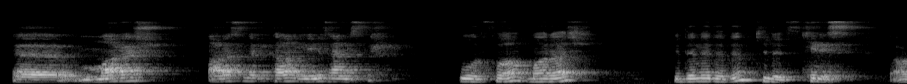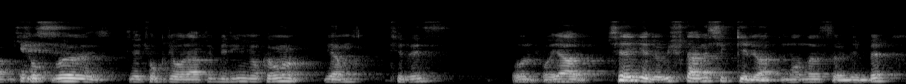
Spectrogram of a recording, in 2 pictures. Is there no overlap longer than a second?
Yes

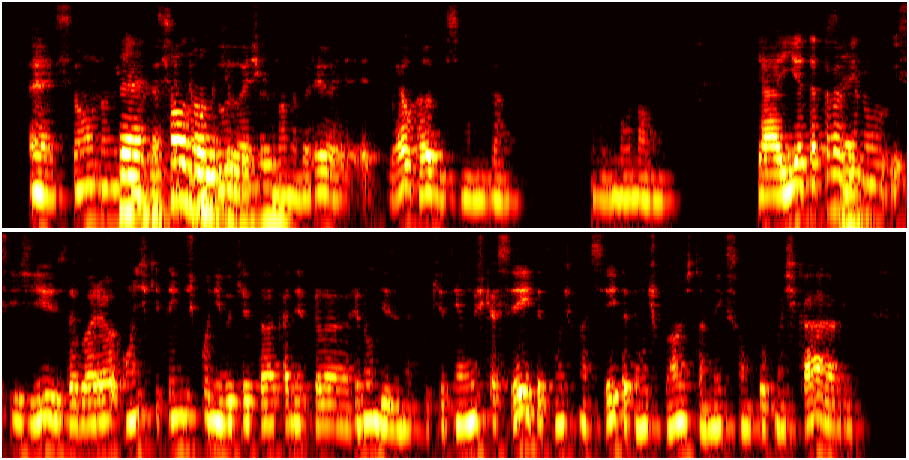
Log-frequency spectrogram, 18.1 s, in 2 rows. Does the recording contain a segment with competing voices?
Yes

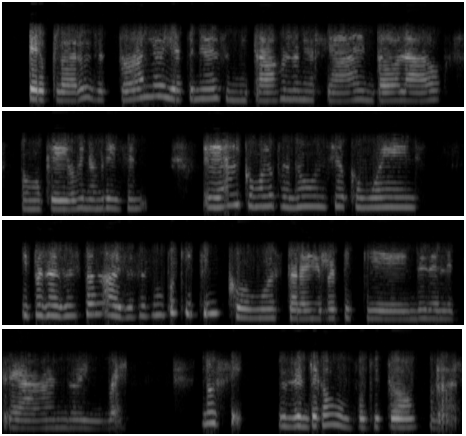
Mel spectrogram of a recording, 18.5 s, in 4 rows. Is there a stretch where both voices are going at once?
No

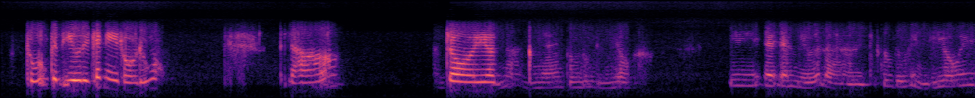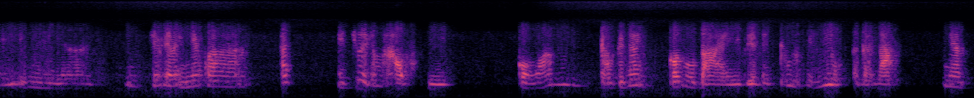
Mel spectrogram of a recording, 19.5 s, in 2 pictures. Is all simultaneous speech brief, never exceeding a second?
Yes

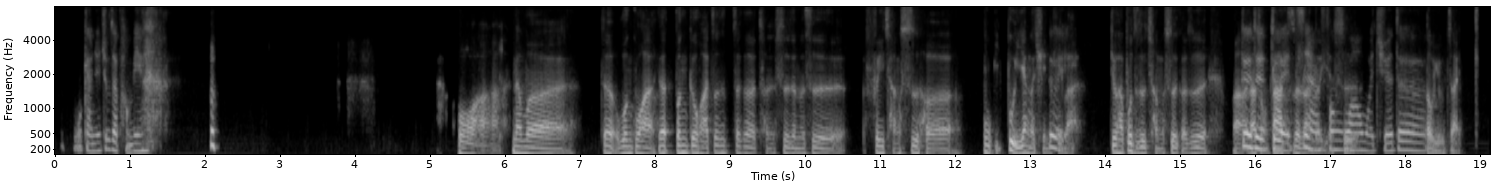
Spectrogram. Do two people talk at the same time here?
Yes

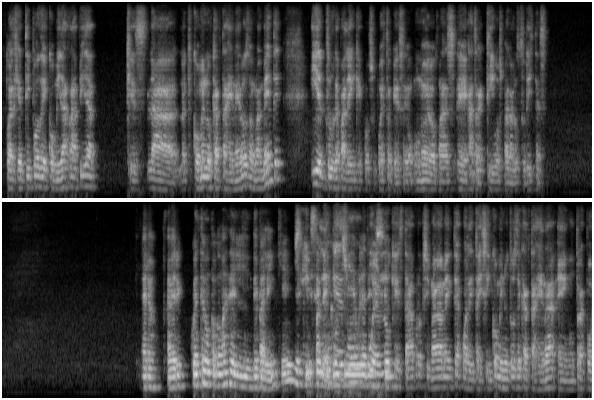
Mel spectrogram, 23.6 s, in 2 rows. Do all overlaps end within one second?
No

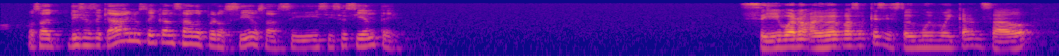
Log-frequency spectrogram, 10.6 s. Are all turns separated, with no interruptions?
Yes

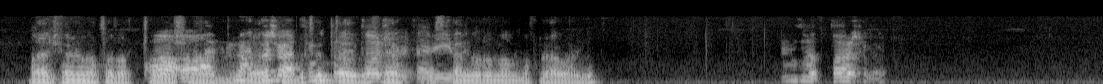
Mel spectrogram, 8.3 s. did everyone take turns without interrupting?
No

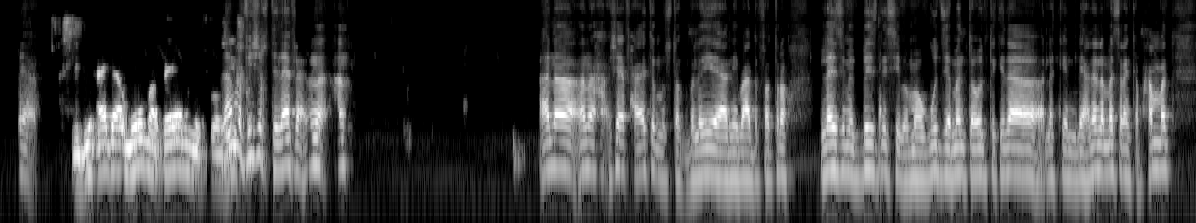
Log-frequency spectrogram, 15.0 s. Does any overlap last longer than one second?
No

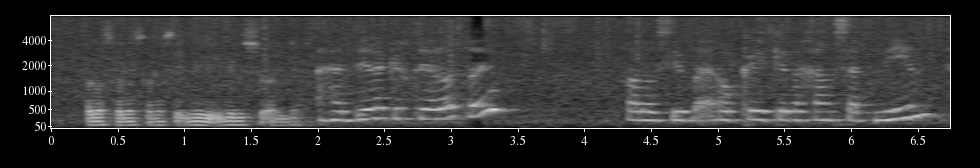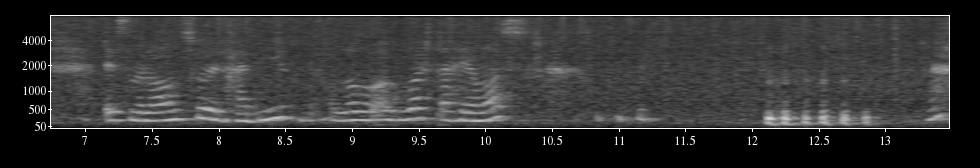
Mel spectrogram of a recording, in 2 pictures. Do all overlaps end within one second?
Yes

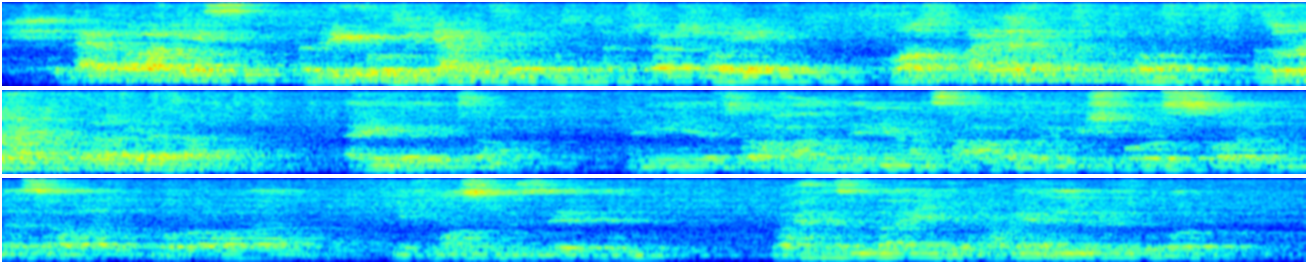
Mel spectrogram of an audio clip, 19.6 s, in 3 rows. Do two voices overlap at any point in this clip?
No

